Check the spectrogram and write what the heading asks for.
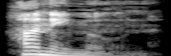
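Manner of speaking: "honeymoon" with the weight on HON; HON-ey-moon, falling tune; stress on first syllable. Shown as a demonstration. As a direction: hit the first syllable of "honeymoon", let the rest fall away. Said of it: "with the stress on the first syllable".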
